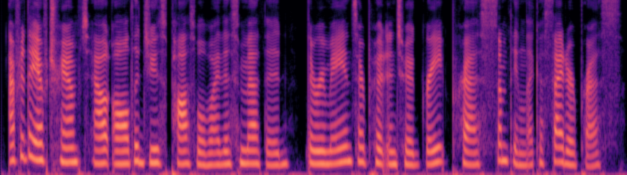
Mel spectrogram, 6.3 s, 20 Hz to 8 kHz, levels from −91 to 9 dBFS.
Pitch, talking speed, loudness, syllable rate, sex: 225 Hz, 240 wpm, -18 LUFS, 6.3 syllables/s, female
